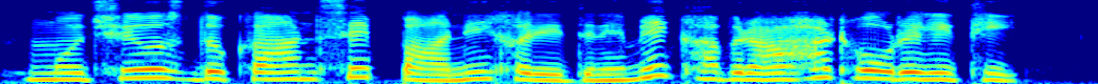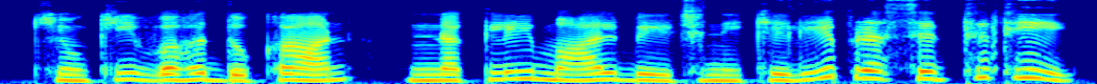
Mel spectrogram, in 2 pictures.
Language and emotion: Hindi, fearful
